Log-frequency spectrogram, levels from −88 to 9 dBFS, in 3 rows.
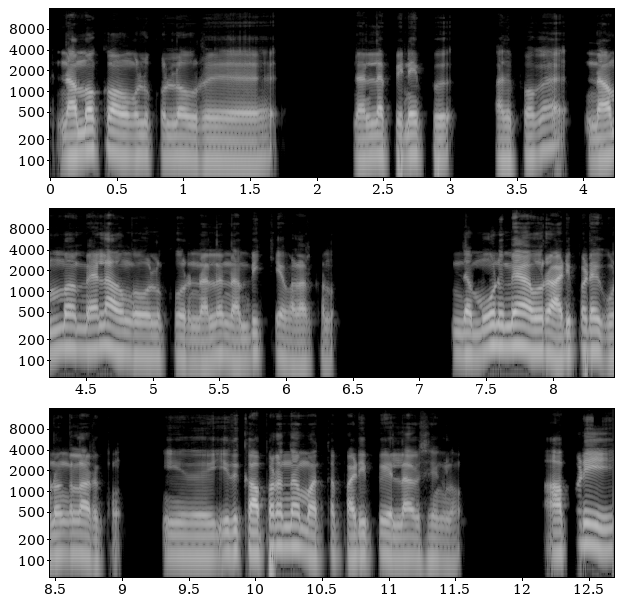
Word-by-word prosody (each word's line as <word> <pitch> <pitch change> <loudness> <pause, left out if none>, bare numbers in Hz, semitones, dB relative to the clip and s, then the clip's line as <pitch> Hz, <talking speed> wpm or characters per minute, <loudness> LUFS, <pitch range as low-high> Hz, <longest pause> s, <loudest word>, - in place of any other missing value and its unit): நமக்கும் 135 +2 +4
அவங்களுக்குள்ள 115 -1 -1
ஒரு, 105 0 -2 1.1
நல்ல 115 +2 +1
பிணைப்பு. 115 -2 -1 0.4
அதுபோக, 115 +5 -4 0.4
நம்ம 140 +7 +3
மேல 145 +2 +2
அவங்களுக்கு 115 -3 -1
ஒரு 100 - -5
நல்ல 110 +4 0
நம்பிக்கைய 120 +2 -4
வளர்க்கணும். 95 0 -6 0.9
இந்த 125 - +2
மூணுமே 165 +1 +4
ஒரு 135 - +4
அடிப்படை 135 +4 0
குணங்களா 120 +1 +1
இருக்கும். 100 - -12 0.4
இது 115 0 -2 0.2
இதுக்கப்புறம் 135 +5 +3
தான் 155 - +1
மத்த 120 +1 -2
படிப்பு 120 +1 0
எல்லா 110 0 +1
விஷயங்களும். 105 -2 -8 0.7
அப்படி 175 +4 +1
120 Hz, 130 wpm, -23 LUFS, 110-130 Hz, 1.1 s, நமக்கும்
